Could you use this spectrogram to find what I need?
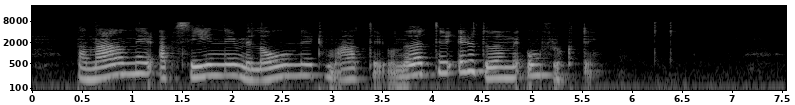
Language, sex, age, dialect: Faroese, female, 15-35, Suðurstreymoy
